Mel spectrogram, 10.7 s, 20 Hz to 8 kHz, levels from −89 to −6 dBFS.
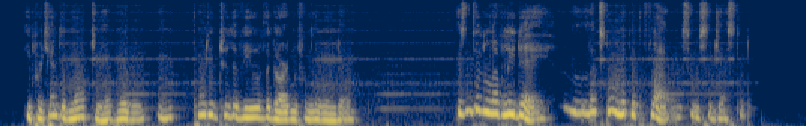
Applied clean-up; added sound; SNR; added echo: neural separator model SepFormer DNS4.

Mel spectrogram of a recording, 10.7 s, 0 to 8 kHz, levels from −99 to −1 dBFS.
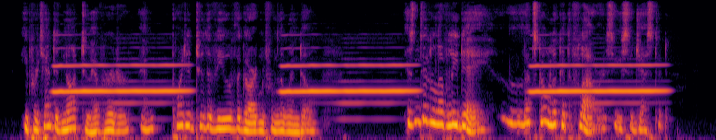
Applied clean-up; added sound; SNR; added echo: none; Wind instrument, woodwind instrument; 3 dB; reverberation time 0.2 s.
